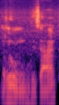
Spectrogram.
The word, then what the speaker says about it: рюкзак: У слові рюкзак тут глухий приголосний К стоїть перед дзвінком З. І цей глухий приголосний К перетворюється на звук ґ. Отже, буде ргзак, агрус і ґрунтознавець. Тут буде звук ґ, а не К.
